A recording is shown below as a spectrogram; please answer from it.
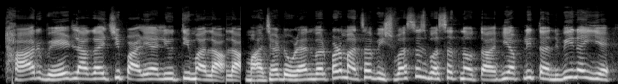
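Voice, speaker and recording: A woman's voice: high-pitched, normal speed, natural voice. A woman voicing a stern, angry man who speaks firmly and with authority. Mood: somber. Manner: stern, shouting.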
